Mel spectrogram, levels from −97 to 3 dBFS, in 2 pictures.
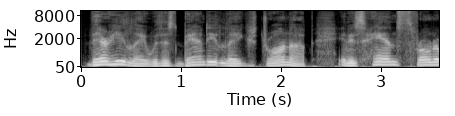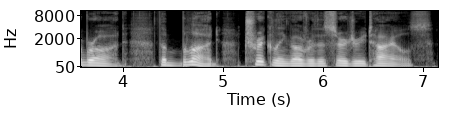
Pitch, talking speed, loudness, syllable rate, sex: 130 Hz, 175 wpm, -18 LUFS, 4.7 syllables/s, male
